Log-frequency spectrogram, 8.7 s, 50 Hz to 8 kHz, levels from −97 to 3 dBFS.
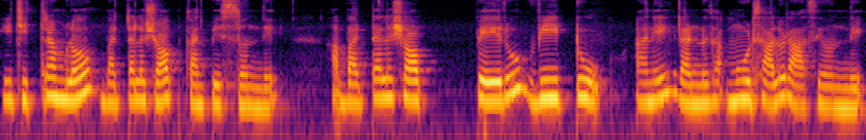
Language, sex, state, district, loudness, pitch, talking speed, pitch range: Telugu, female, Telangana, Mahabubabad, -15 LUFS, 210 Hz, 110 wpm, 190-225 Hz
